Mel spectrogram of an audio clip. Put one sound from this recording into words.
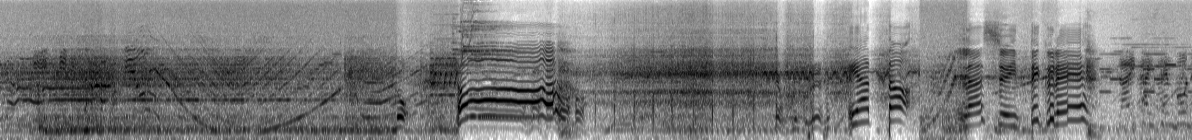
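A pachinko machine plays loud electronic music and effects.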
